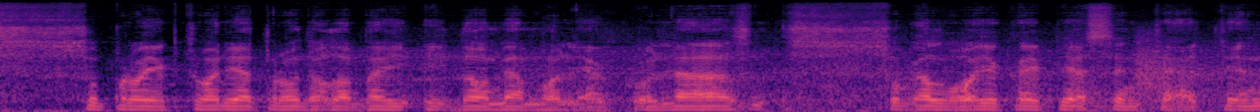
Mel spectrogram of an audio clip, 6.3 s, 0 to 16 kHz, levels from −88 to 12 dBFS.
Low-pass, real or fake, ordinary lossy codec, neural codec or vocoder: 14.4 kHz; fake; AAC, 64 kbps; vocoder, 44.1 kHz, 128 mel bands, Pupu-Vocoder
